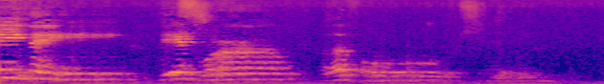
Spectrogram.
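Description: A small group of people sings together in a reverberant hall.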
